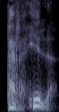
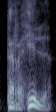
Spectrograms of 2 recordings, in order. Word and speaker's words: perejil: You got to get that persil, but in Spanish, it's perejil, perejil. Tell me in the comments if I'm pronouncing that correctly. I've taken a few years of Spanish, but it's a perejil. It's got that in there. Do you hear that?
